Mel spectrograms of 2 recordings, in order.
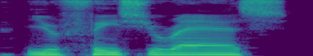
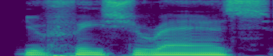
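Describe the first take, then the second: First: The voice has moderate, balanced bass. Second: The voice has heavy, excessive bass. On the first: The speaker calls it right. "There is just enough" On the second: The speaker calls it wrong. "It was too much"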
